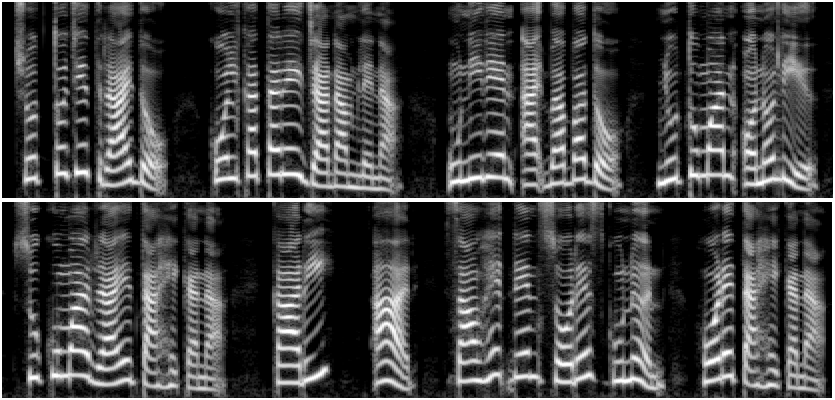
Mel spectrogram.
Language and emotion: Santali, neutral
